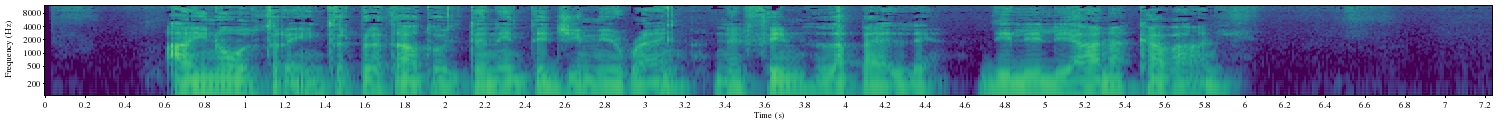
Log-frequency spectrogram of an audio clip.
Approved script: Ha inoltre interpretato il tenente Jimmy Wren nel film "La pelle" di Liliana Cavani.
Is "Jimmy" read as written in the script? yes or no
yes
